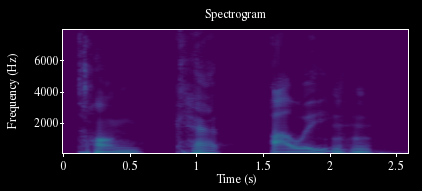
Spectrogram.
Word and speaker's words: Tongkat Ali: no you're fine okay how do you say this dude you did fine with it tongue cat that sounds good to me sweet so it's t-o-n-g-k-a-t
